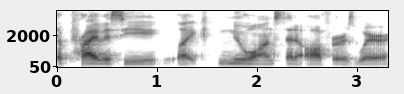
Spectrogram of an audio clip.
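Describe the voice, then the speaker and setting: In a very clean recording with a silent background, a man's voice is heard. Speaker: game developer. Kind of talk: interview. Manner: rambling, filler-heavy.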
